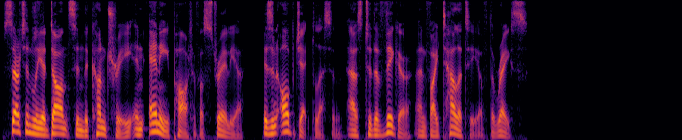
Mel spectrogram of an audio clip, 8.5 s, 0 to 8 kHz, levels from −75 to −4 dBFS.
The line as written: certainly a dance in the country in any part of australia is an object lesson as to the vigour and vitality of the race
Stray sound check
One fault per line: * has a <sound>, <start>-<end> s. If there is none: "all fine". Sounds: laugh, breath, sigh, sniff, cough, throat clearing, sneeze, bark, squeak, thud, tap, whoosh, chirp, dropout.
all fine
